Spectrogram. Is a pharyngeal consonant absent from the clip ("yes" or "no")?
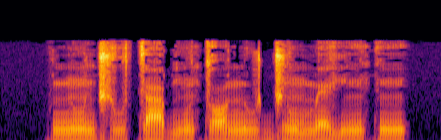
yes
